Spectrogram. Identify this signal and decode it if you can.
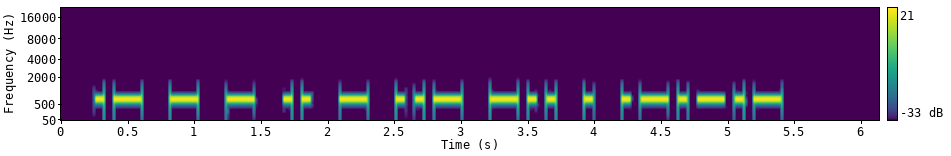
Morse code, heard as a keyed tone, about 17 wpm, 700 Hz. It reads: ATTITUDE.
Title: Sentences from Top 1300 Words 17wpm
